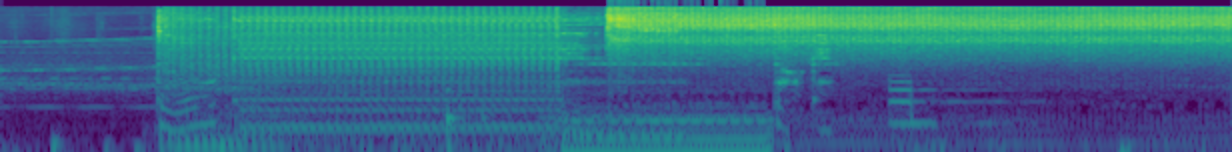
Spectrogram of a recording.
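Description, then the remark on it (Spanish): Harsh, frozen audio from a pirate Famicom video game console stuck in a loop: a loud buzzing drone with repeating tones, jumping abruptly to a louder low hum and then broken, stuttering static, with no talking. “Así se me paraba a mí. Así, así. Mi Famicom pirata.”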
